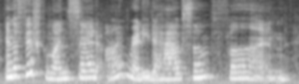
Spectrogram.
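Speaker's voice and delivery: rhythmic storytime chant; finger-play rhyme. Pretend. Teacher reciting a finger-play rhyme to children, rhythmic. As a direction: recite it like a nursery rhyme for toddlers.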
